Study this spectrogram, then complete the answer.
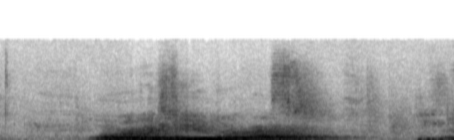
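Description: A congregation responds together in unison.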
